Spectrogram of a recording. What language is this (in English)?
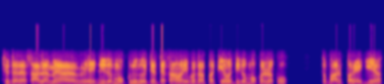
Sindhi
